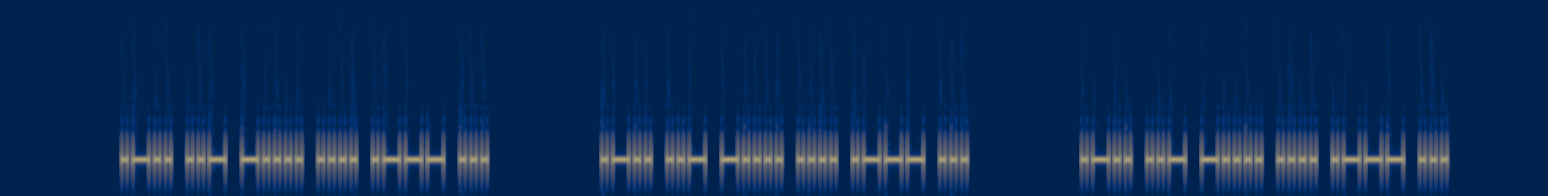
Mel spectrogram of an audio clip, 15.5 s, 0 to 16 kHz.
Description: Morse code, heard as a keyed tone, about 22 wpm, 700 Hz. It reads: LU6HJS LU6HJS LU6HJS
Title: DXCC-100 Call Signs - 6 Characters - Repeated 3x - 22wpm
